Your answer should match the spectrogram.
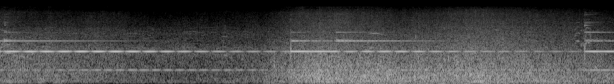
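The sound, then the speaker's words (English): A ship's bell rings with a sustained, bright metallic tone over a steady wash of surf-like noise that pulses rhythmically, then swells louder, with fresh strikes adding new overtones. “And there goes a ship ringing its bell right now.”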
